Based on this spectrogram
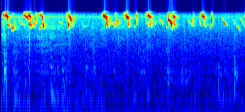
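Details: One-day-old fancy chicks, newly delivered to their henhouse after travelling half way across the country in a box, give high, thin peeps in irregular bursts, roughly one or two at a time with short gaps between them.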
